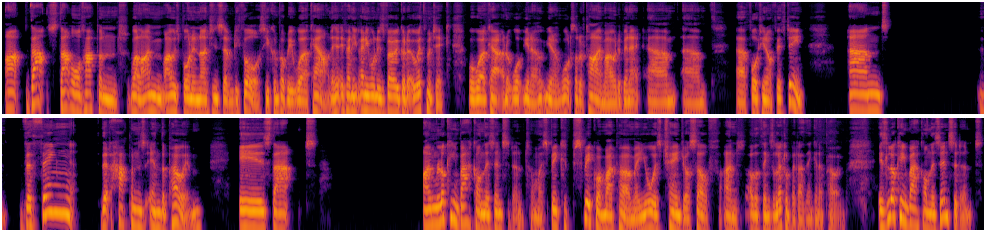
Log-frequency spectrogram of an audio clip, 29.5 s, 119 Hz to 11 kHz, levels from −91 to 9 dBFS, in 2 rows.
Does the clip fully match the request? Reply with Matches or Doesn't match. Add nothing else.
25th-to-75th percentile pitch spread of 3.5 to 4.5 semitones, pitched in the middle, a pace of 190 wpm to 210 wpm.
Doesn't match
